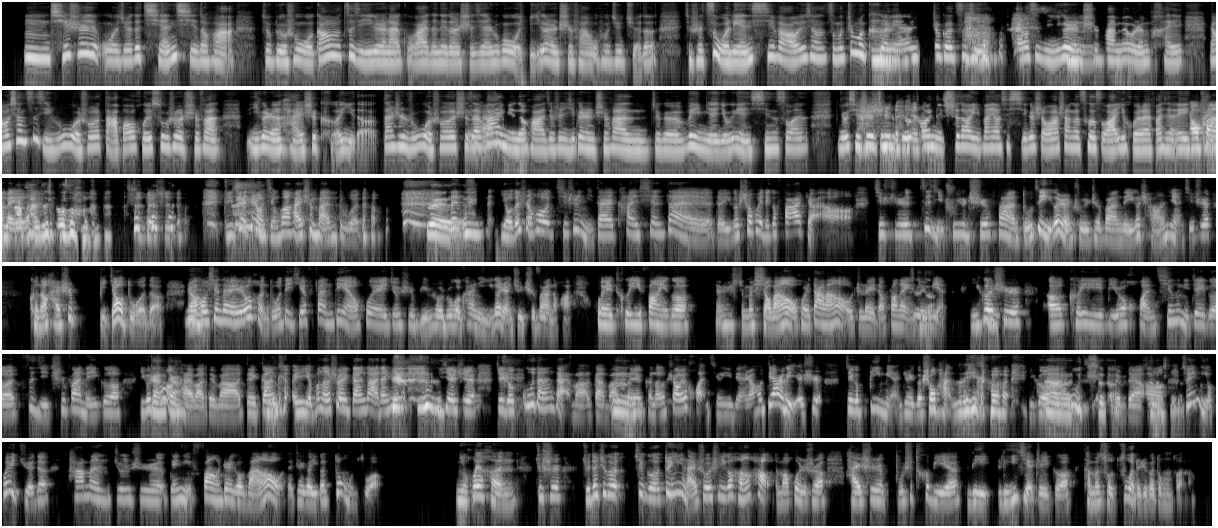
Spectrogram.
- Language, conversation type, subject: Chinese, podcast, 你能聊聊一次大家一起吃饭时让你觉得很温暖的时刻吗？
- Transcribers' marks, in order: laugh; other background noise; laugh; laughing while speaking: "是的 是的"; laugh; laughing while speaking: "是的 是的，的确这种情况还是蛮多的"; laughing while speaking: "收走了"; laugh; chuckle; laughing while speaking: "尴尬 也不能说是尴尬，但是的确是"; laugh; laughing while speaking: "一个 一个"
